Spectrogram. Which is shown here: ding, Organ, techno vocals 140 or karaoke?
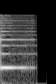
ding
